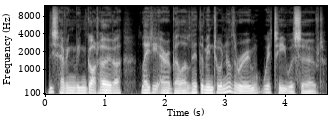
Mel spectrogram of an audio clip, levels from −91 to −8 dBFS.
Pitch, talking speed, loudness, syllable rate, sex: 105 Hz, 205 wpm, -15 LUFS, 6.4 syllables/s, male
